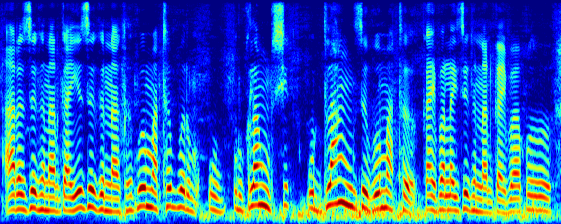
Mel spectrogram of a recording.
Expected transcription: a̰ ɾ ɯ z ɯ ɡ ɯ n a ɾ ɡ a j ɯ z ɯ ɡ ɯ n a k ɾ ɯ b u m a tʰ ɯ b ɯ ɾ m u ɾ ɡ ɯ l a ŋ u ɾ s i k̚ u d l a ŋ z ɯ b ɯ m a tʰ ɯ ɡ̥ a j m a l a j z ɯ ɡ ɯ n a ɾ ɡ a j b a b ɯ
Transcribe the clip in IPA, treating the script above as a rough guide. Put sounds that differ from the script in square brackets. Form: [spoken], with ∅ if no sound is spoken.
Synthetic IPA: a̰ ɾ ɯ z ɯ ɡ ɯ n a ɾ ɡ a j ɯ z ɯ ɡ ɯ n a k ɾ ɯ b [ɯ] m a tʰ ɯ b ɯ ɾ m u ɾ ɡ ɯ l a ŋ u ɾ s i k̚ u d l a ŋ z ɯ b ɯ m a tʰ ɯ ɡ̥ a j [b] a l a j z ɯ ɡ ɯ n a ɾ ɡ a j b a b ɯ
